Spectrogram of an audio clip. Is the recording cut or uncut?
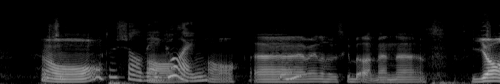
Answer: uncut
